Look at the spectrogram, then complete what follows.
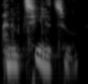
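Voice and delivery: plain reading voice

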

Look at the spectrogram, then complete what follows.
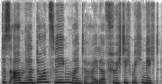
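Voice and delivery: put-on a frightened girl explaining; girl's voice. Haida, girl's voice.

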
